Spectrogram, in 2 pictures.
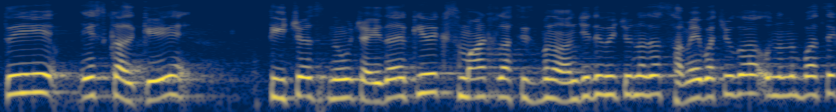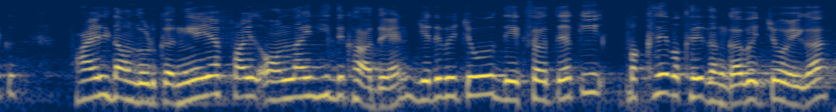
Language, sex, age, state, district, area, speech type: Punjabi, male, 30-45, Punjab, Amritsar, urban, spontaneous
